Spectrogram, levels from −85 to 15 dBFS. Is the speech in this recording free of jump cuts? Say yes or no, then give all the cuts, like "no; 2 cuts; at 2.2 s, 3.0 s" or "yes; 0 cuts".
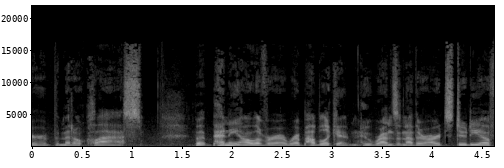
yes; 0 cuts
